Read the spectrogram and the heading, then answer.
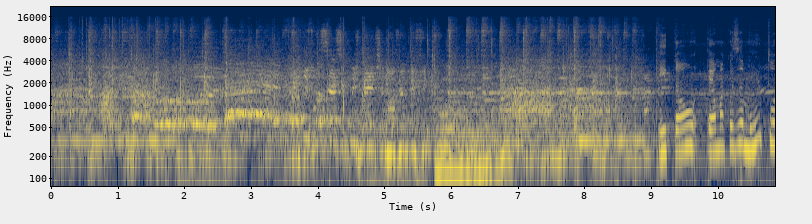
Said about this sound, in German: Man trifft sich zu einer Horda de Samba. Die Musiker sitzen in einer Runde mit Cavaquinho, verschiedenen Trommeln, Tambourin und dem quietschenden Rhythmusinstrument Cuica. Und alle singen zusammen.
